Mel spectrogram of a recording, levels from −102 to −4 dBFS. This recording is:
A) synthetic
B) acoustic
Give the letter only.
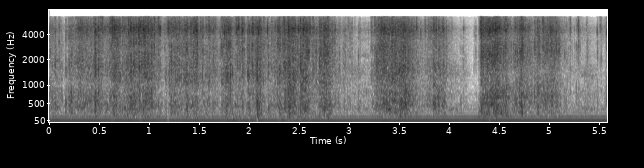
B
